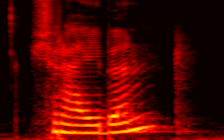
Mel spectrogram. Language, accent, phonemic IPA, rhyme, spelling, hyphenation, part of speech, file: German, Austria, /ˈʃraɪ̯bən/, -aɪ̯bən, schreiben, schrei‧ben, verb, De-at-schreiben.ogg
- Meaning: 1. to write, to write out (use letters to make words and texts) 2. to spell (use a particular combination of letters to make a word) 3. to write (use handwriting)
